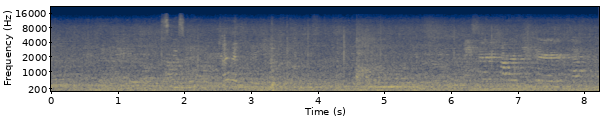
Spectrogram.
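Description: A crowd of shoppers murmurs in a large echoing hall.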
